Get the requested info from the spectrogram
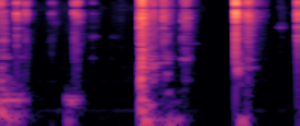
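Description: A few separate computer keyboard keystrokes, spaced out while a line of code is being typed.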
